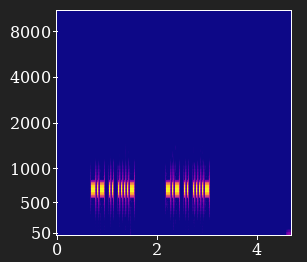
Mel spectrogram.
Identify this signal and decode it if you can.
Morse code, heard as a keyed tone, about 37 wpm, 700 Hz. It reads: KI4 KI4
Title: USA Call Sign Prefixes - Repeated 2x - 40wpm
